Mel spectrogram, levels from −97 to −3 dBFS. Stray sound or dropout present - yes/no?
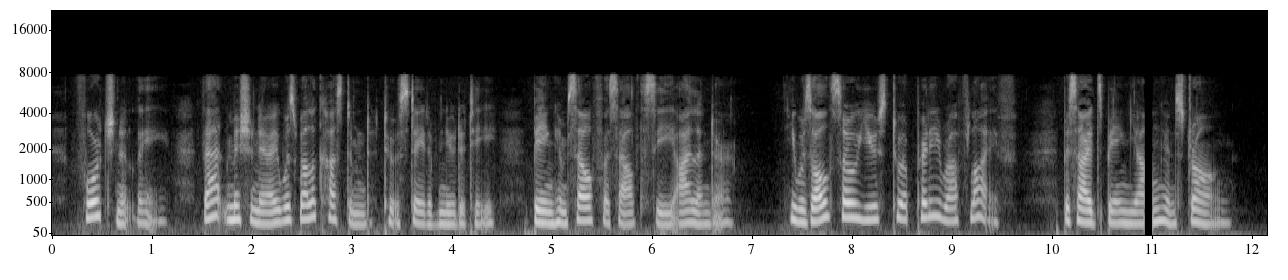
yes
